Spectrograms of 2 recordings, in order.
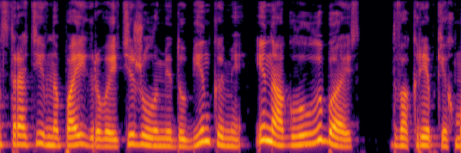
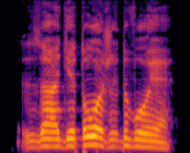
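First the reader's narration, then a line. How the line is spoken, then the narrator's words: Hoarse report. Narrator (Russian): севшим голосом доложил Мафусаил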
